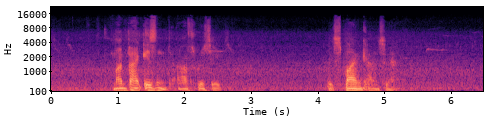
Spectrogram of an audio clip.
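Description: An elderly man speaks slowly in a low voice, close by.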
